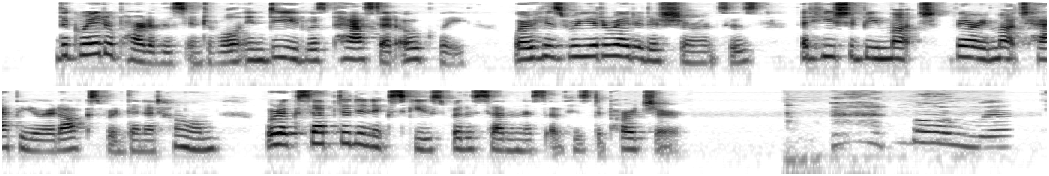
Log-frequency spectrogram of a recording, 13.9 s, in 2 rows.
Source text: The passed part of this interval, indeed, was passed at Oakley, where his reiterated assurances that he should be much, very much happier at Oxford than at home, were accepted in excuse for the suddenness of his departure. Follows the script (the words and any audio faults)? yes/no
no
